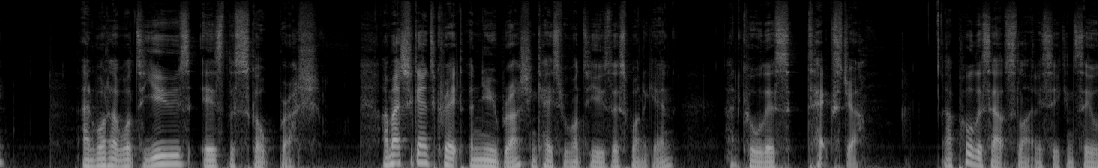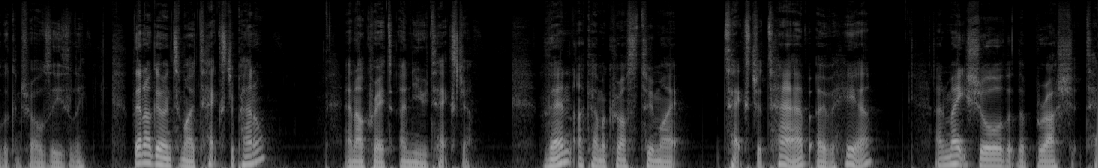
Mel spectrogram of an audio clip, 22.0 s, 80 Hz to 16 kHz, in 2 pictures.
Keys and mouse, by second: 6.9-9.1 drag, 10.3-12.1 drag, 13.3-15.2 drag, 15.4 click, 19.1 click, 21.0-21.9 drag.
